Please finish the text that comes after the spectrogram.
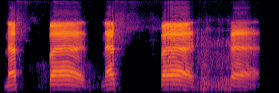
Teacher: Maknanya fa baca 2 harakat, sa kena 2 harakat. Sa tu jangan tertukar dengan sin. Kat situ huruf sa. Kena keluarkan lidah.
